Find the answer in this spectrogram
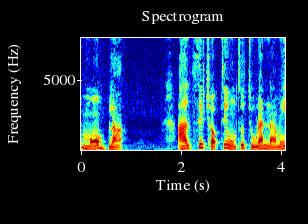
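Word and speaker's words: Mont Blanc: নিমেশ আহা কলম না যেন পরি করে পড়লে মন ব্লাঙ্ক মন ব্লাঙ্ক হয় কিন্তু চৌধুরী সাহেব চিফ ইঞ্জিনিয়ার যার নিমেশের মতই কলমের সব একদিন বলেছিলেন উচ্চারণটা ম্লা আলসের সবচেয়ে উঁচু চূড়ার নামে এই জার্মান কলমের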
